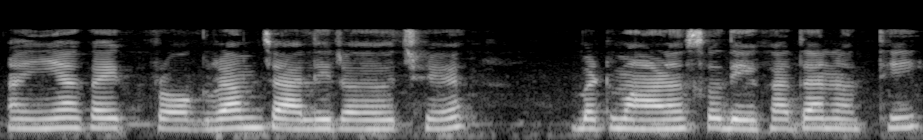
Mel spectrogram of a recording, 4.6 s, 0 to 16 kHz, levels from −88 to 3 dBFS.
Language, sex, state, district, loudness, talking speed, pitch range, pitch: Gujarati, female, Gujarat, Gandhinagar, -17 LUFS, 130 wpm, 210-225 Hz, 215 Hz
